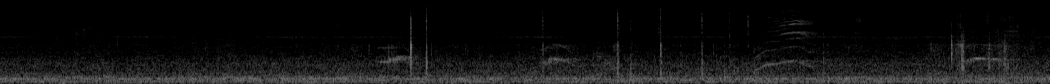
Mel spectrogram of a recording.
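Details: Mother cat angered as her kitten Guitar is helped out of a box and carried close to her; several short, arched, high mews come singly over steady low hum, with a fuller, richer meow near the end and faint clicks and handling noise.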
